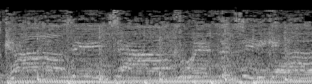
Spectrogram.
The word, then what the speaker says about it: Adika: It's coffee talk with the Tika. Nothing rhymes with that but chicken tikka.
